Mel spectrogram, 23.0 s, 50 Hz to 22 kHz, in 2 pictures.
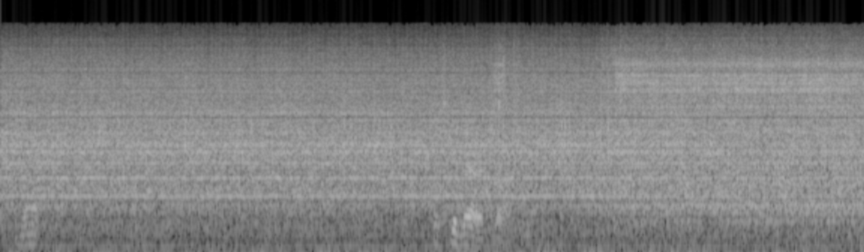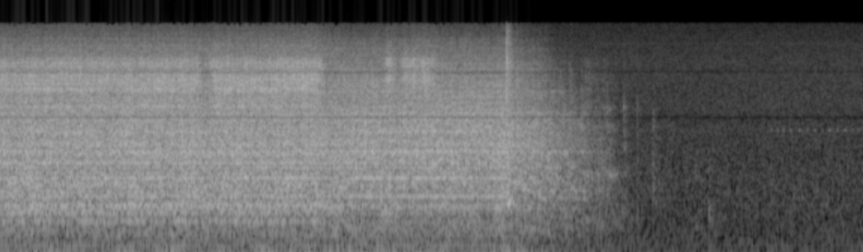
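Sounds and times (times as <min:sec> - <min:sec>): metal lathe whining: 0:00.0 - 0:19.8.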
